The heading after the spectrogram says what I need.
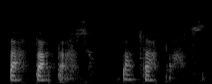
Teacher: There's no plosive p sound. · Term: softer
